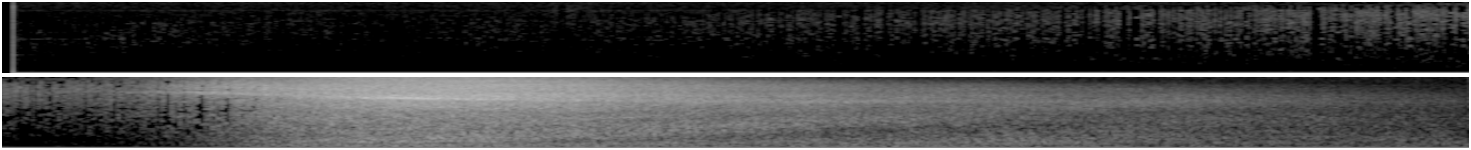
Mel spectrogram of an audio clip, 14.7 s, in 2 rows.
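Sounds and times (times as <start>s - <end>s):
aeroplane in surround: 7.8s - 14.6s.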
